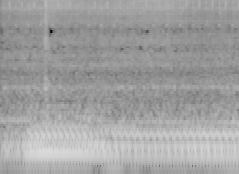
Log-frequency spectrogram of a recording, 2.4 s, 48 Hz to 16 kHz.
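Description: Mazda MX-5 Miata's four-cylinder engine idling steadily; about a quarter second in it steps up louder and holds there, the air conditioning having just been switched on. A faint click follows shortly after.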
